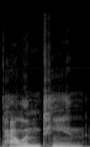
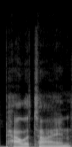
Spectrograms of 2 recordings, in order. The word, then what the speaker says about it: Palatine: the Palatine bone and notice how it's spelled it does not have an N here a lot of people try to put an N there and call it Palatine almost like Valentine but it's not it's it's Palatine sometimes pronounced Palatine and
